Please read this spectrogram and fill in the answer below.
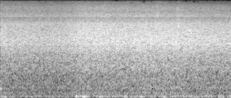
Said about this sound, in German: Oh, hört ihr den Sturm?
